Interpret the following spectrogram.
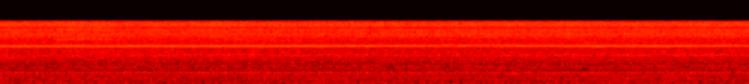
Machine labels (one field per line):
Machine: pump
